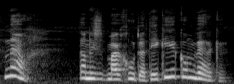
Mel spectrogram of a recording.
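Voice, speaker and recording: Practical outspoken housekeeper, highish lively voice, radio play. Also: female voice. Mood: firm, concerned. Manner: brisk, matter-of-fact. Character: brisk, practical, outspoken female home help.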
